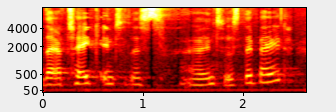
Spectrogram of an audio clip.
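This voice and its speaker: A woman speaks with a Danish accent. Her pace is moderate. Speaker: politician, debate moderator. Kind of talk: panel moderation. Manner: halting.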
